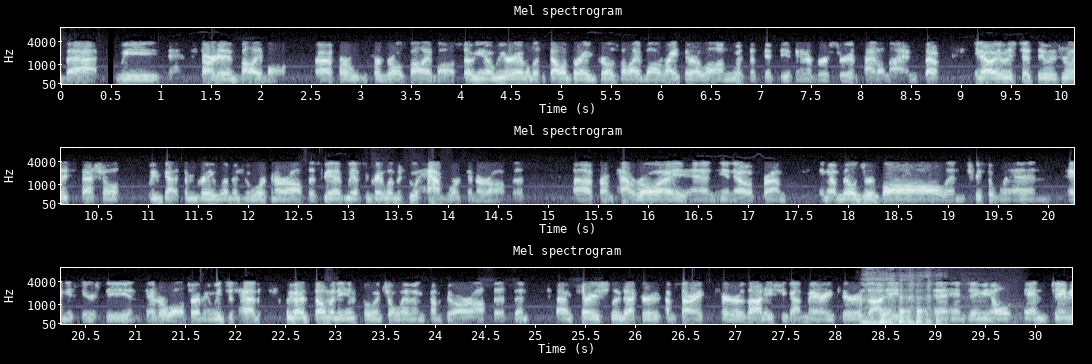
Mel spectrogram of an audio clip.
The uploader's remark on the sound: called into the garage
